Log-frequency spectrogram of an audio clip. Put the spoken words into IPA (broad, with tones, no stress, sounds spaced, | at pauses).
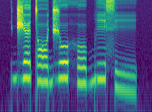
d͡ʒ ɛ˦ t ɔ˧ d͡ʒ o˦ h o˧ b i˧ s i˨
